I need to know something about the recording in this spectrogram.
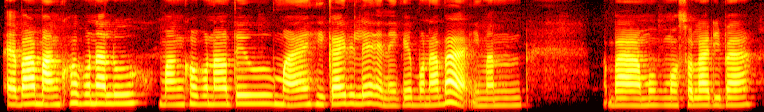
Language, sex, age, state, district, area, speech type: Assamese, female, 30-45, Assam, Dhemaji, urban, spontaneous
